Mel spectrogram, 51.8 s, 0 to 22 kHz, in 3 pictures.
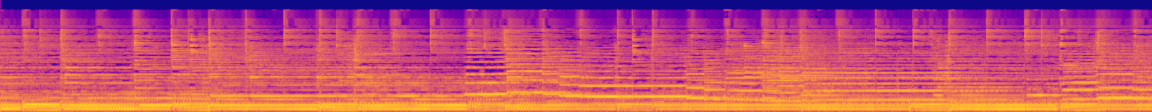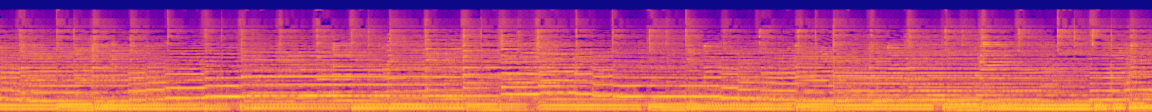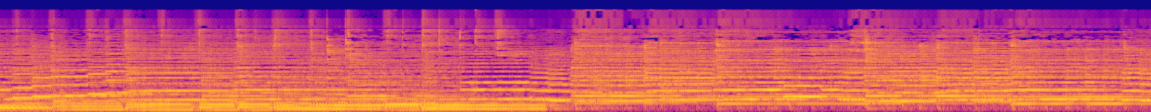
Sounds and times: Tender music: 0:00.0 - 0:51.8.

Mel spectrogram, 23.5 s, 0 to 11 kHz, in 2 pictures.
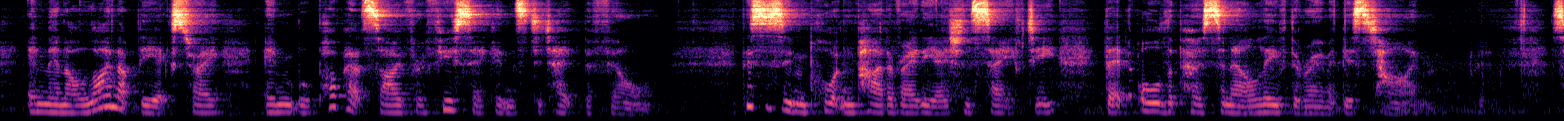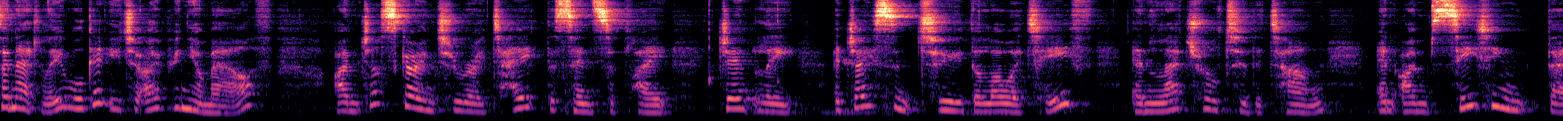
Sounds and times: Speech: 0:00.2 - 0:05.0, 0:05.6 - 0:10.8, 0:11.6 - 0:23.4.

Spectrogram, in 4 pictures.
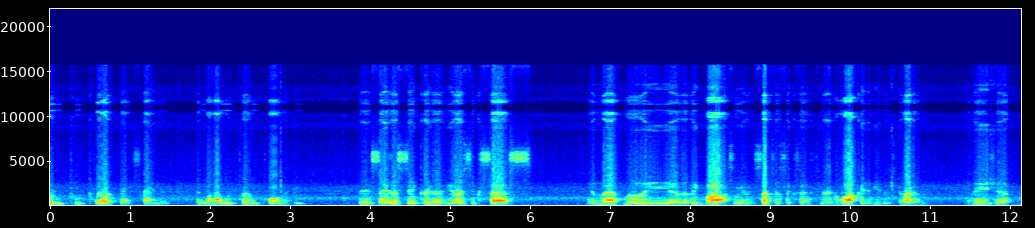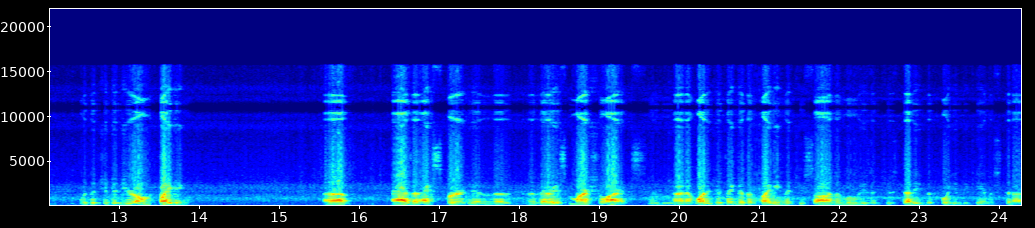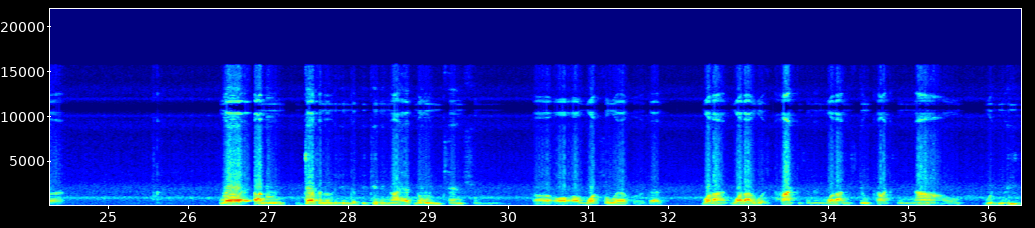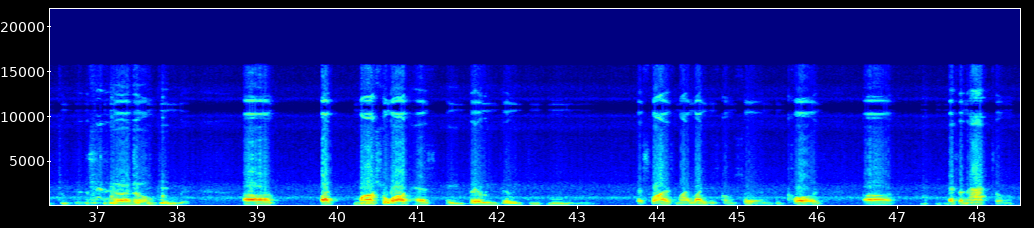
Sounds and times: Speech: 0:00.0 - 0:03.2, 0:03.8 - 0:06.0, 0:06.7 - 0:13.9, 0:15.5 - 0:24.5, 0:26.4 - 0:43.2, 0:43.8 - 0:48.5.

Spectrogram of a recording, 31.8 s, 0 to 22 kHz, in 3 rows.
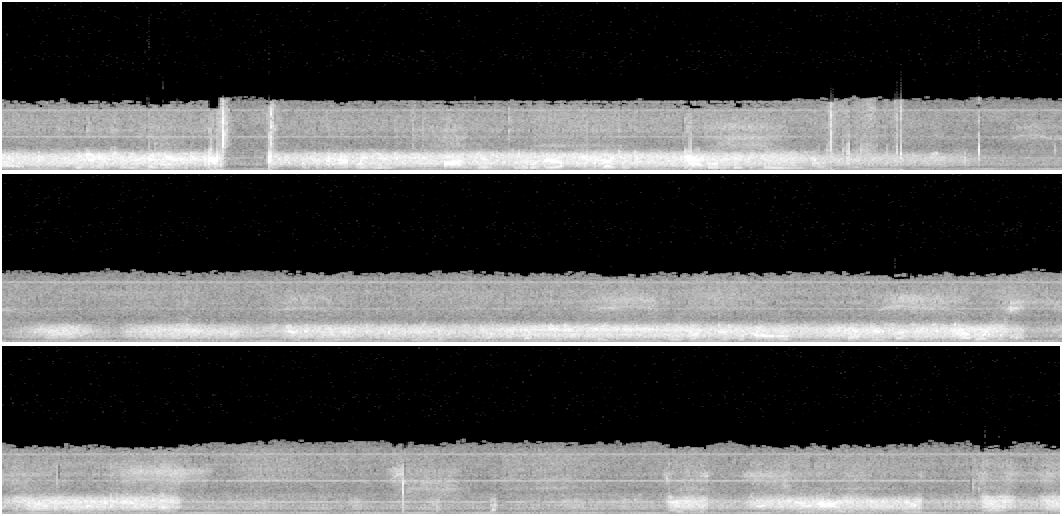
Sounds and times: Speech: 0:00.0 - 0:02.2, 0:02.9 - 0:08.8, 0:13.3 - 0:22.2, 0:27.8 - 0:31.7
Radio: 0:00.0 - 0:31.7.

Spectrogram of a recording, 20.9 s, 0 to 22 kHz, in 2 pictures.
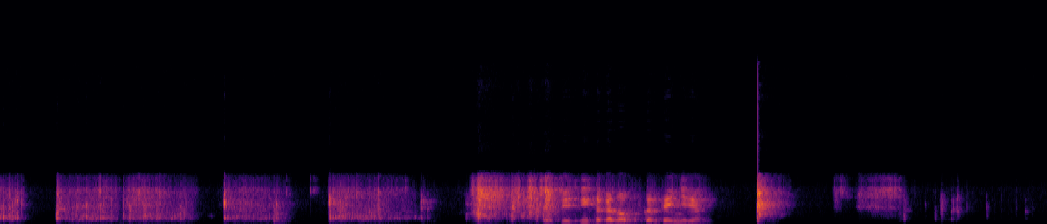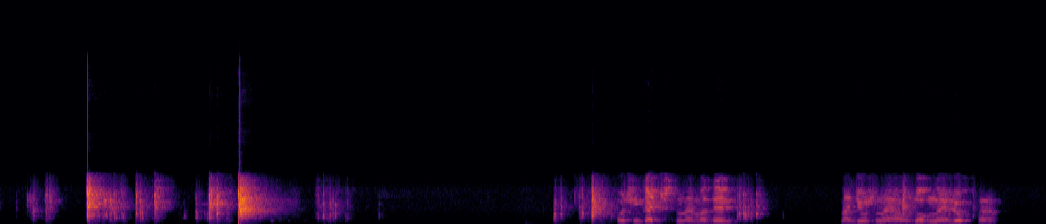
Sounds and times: Speech: 0:05.4 - 0:07.2, 0:16.6 - 0:17.9, 0:18.9 - 0:20.5.

